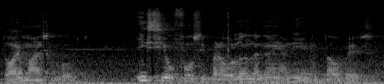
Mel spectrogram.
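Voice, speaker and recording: An Argentine man in his sixties addresses an audience on theology, his brisk, lowish voice carrying animated, sermon-style storytelling through an echoing hall. The microphone is placed at a distance, and background noise is present.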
